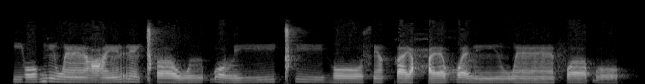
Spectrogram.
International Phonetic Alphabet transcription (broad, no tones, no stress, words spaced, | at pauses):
joɡĩwɛ̃ː ʕẽrẽǀʰʌː wɯɓo liːǀʰiːɦoːsẽ qe ħɛʁʷɛlĩː wɛ̃ːfʌːɓo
